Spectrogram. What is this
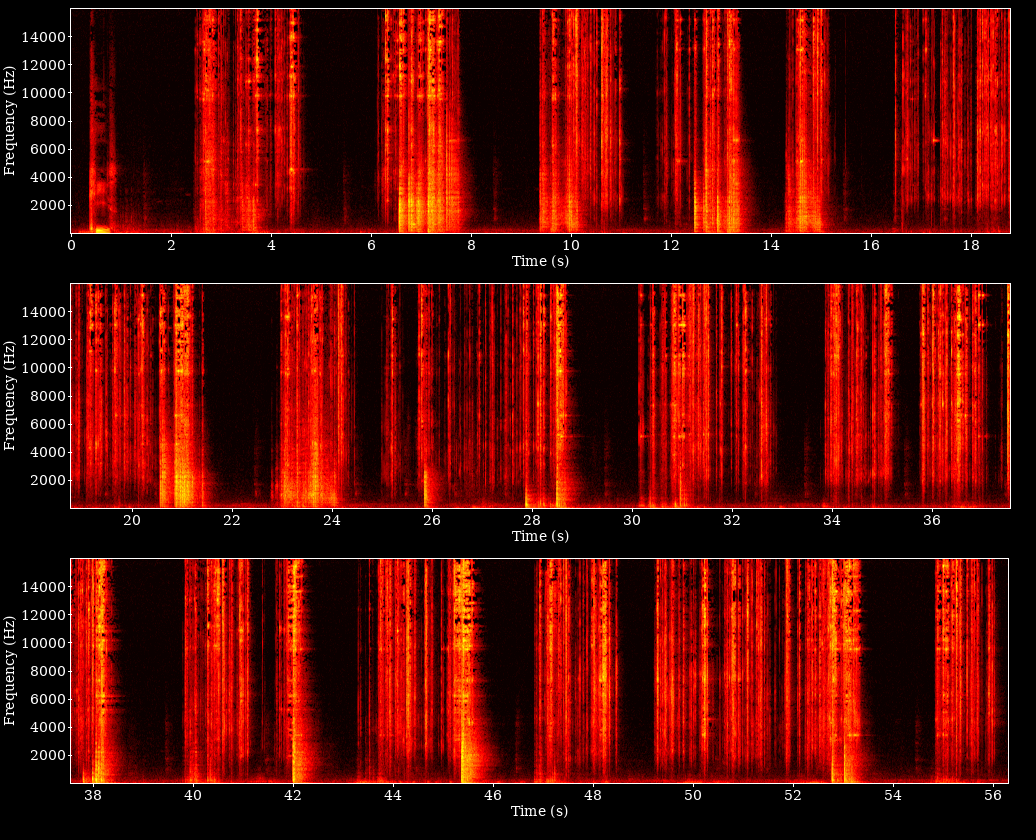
Keys in hands and on table
Sound of keys throwing on the table and taking.
chair, clang, cling, hit, holz, impact, iron, key, keychain, keyring, keys, metal, metall, metallic, percussion, rattle, schl, ssel, steel, stuhl, table, ting, tisch, wood, wooden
